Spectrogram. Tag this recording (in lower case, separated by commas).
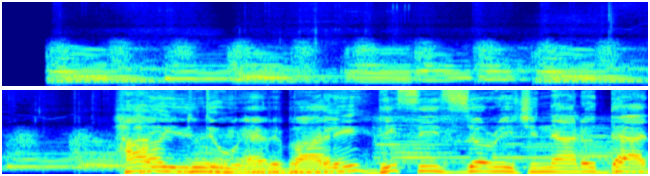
speech, music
